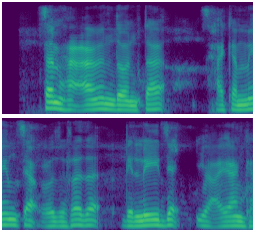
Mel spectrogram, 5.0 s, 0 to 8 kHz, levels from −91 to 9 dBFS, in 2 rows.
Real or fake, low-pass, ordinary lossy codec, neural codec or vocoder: fake; 7.2 kHz; none; codec, 16 kHz, 4 kbps, X-Codec, HuBERT features, trained on balanced general audio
